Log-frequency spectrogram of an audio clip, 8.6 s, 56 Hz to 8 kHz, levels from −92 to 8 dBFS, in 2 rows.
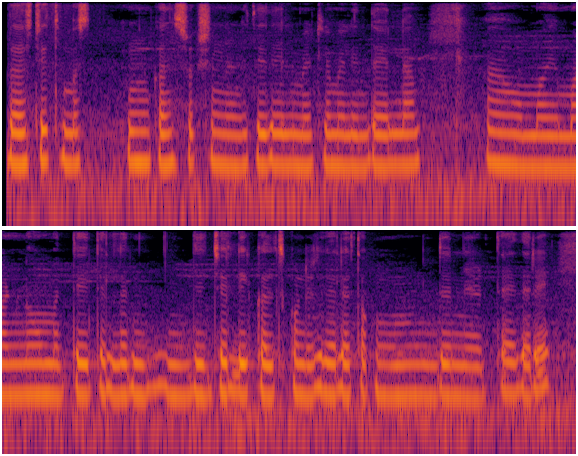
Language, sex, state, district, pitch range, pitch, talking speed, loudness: Kannada, female, Karnataka, Chamarajanagar, 205-220 Hz, 210 Hz, 120 wpm, -27 LUFS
